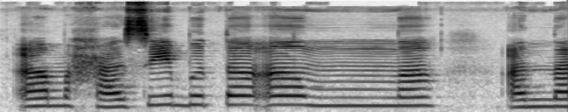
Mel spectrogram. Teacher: ام حسبت ان میں نون مشدد کا غنہ ہے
